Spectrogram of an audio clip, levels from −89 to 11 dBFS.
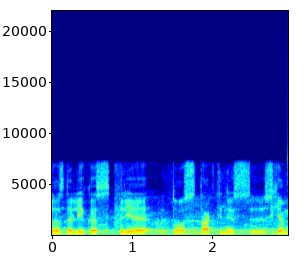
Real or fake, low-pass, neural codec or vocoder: real; 7.2 kHz; none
